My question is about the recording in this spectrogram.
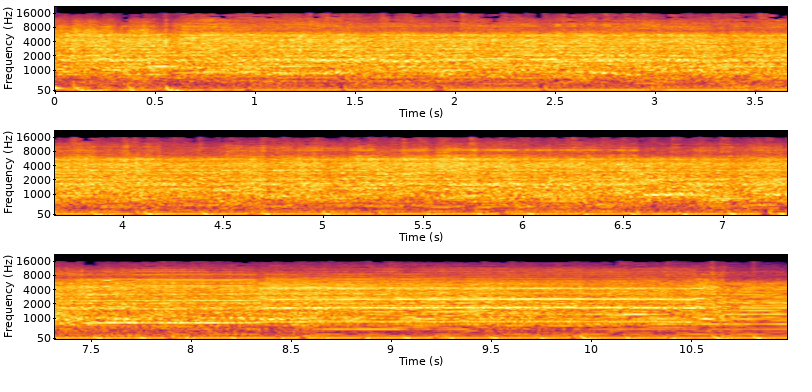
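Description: Heavy blues-rock band music with a steady low bass drone under a dense, continuous mix. Held high notes come in near the end.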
